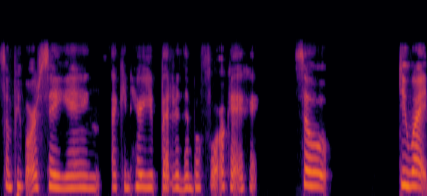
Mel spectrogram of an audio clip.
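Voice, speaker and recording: A woman talks at a moderate pace in a high, monotone voice with flat intonation, leaving long, frequent pauses. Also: dry, close sound with no echo. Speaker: streamer. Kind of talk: casual chat. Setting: live stream.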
